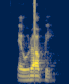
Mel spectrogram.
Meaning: europium
- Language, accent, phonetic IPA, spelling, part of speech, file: Catalan, Valencia, [ewˈɾɔ.pi], europi, noun, LL-Q7026 (cat)-europi.wav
